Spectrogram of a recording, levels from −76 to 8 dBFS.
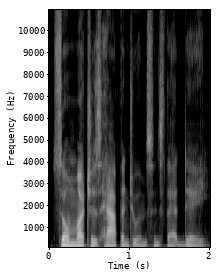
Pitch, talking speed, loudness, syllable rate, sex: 100 Hz, 265 wpm, -21 LUFS, 6.2 syllables/s, male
